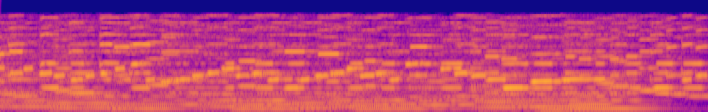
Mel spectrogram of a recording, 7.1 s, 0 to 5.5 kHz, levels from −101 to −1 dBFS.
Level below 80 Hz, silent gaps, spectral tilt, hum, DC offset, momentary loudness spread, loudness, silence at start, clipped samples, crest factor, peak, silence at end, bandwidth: -52 dBFS; none; -8.5 dB/octave; none; under 0.1%; 4 LU; -27 LUFS; 0 s; under 0.1%; 14 dB; -14 dBFS; 0 s; 4.1 kHz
